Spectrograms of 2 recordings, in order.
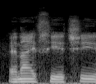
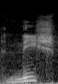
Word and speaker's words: niche: NICHE is pronounced niche by some and niche by some, but let's just use niche.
